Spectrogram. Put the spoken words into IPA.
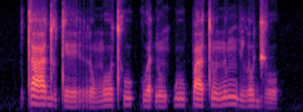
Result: taː˦du˨teː˨ ro˨moː˦tʰuː˦ kʷa˨ ɗũ˨k͡puː˦paː˦tũ˦ nu˦ŋi˨ lo˦˨d͡ʒo˨

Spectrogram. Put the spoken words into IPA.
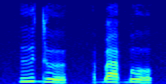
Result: ɨ dɵ | ɓaɓo

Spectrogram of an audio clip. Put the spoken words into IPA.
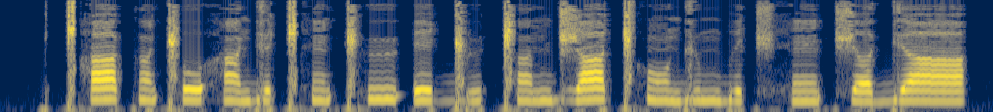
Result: ǁʰakɐ̃ǁohã ɡʲɐǁʰẽǁʰʉ ʔeɡ͡ǁʉ ǁɐ̃nd͡ʒaǁʰõ ɡʲumbet͡ʃhẽ t͡ʃɐ ɡʲa

